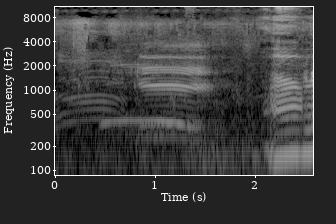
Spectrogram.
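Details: A cow from a herd at a forest edge gives a short, steady low moo followed by the start of a louder harmonic call, over a low rumbling background.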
